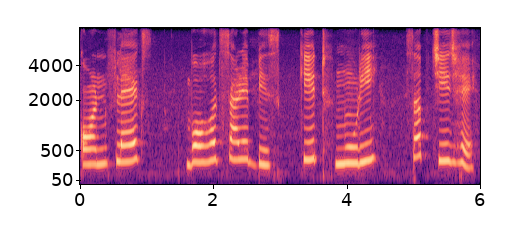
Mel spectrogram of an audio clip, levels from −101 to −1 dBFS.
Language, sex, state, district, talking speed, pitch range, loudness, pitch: Hindi, female, Assam, Sonitpur, 80 wpm, 275-345 Hz, -14 LUFS, 310 Hz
